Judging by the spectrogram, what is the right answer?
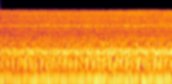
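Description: A car engine idles steadily with a low, even hum and a faint regular pulse during an intake cleaning job. It sounds close and constant, with no voices.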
